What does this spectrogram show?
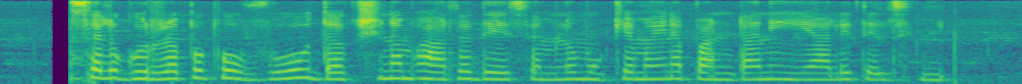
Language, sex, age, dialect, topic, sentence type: Telugu, male, 18-24, Telangana, agriculture, statement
